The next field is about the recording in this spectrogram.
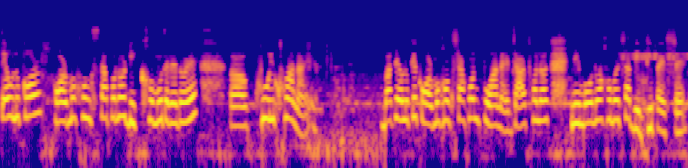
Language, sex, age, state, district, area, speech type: Assamese, female, 18-30, Assam, Jorhat, rural, spontaneous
